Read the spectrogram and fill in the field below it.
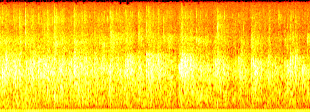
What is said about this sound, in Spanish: Muy bien, el aplauso es para el Señor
